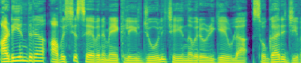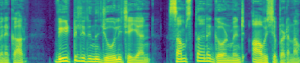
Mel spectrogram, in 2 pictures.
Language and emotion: Malayalam, neutral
